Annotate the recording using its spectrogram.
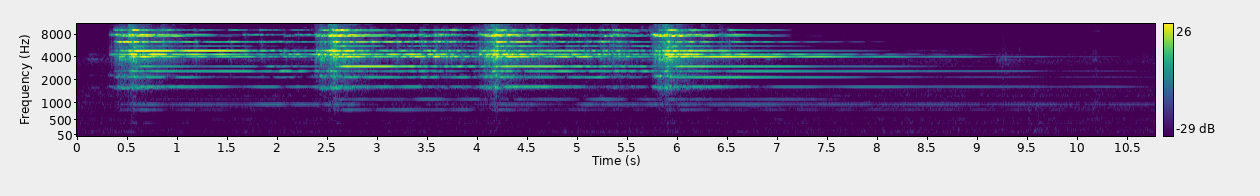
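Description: Altar bells (sanctus bells) rung four times, about two seconds apart. Each ring is a cluster of bright tones that rings on, dying away a couple of seconds after the last one. They mark the elevation of the newly consecrated host.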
